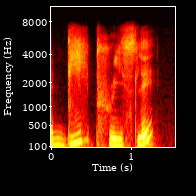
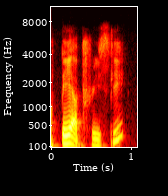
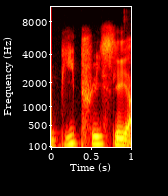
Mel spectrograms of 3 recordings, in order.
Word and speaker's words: Bea Priestley: Da hat man mal angefangen mit Britt Baker und äh, wie sie ja ausgesprochen wird, B. Priestley. Hm. Also ich nenne sie immer noch Bea Priestley, weil so geschrieben wird. Aber soll ja wohl B. Priestley ausgesprochen werden.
